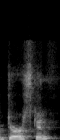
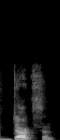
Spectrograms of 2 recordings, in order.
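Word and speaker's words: Doerksen: Joe Durskin? Yeah, boy, you don't remember, huh? Yeah. Joe, it's Dirksen. Joe, you pronounce it Dirksen.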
